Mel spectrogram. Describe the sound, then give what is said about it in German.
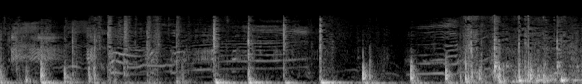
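Two babies crying in wavering, rising and falling wails, mixed with a steady clatter of sharp knocks and taps throughout. “Ach, von mir aus schreit weiter.”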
